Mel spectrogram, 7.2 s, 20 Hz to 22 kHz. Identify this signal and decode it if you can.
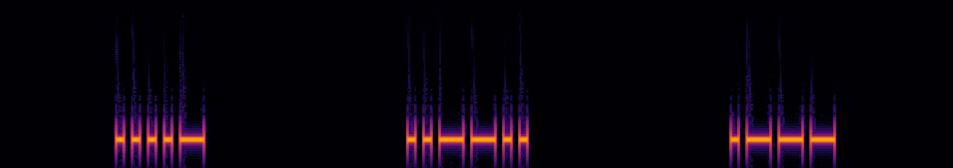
Morse code, heard as a keyed tone, about 20 wpm, spaced as for 5 wpm, 700 Hz. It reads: 4?J
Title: 224 Lesson 36e - BT - Three Characters 20wpm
